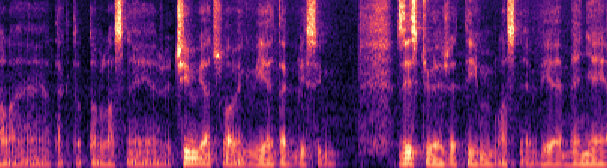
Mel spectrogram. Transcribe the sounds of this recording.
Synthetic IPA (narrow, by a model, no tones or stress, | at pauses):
lɛ̰ɦɛ̰jat̪akt̪ɔt̪ɔʋlasɲɛ̰jɛ̰ʒɛt͡ʃiːmʋɪat͡st͡ʃlɔʋɛ̰ɡʋɪɛt̪aɡ̚bd̪isi | ziscujɛʒɛt̪iːmʋla̰sɲɛ̰ʋɪɛmɛɲɛj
